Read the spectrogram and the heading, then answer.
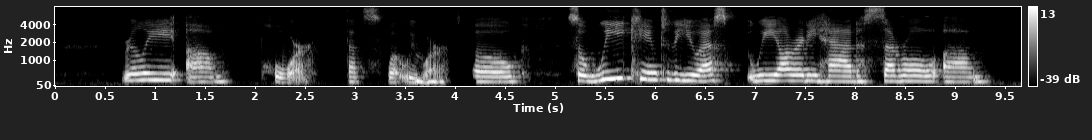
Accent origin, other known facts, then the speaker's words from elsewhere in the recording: Mexico; now in United States; I was born in Mexico in a little adobe home, two rooms, kitchen and bedroom.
